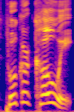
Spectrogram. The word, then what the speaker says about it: Pukekohe: This is Pukekohe. This is how you pronounce it, and this is a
